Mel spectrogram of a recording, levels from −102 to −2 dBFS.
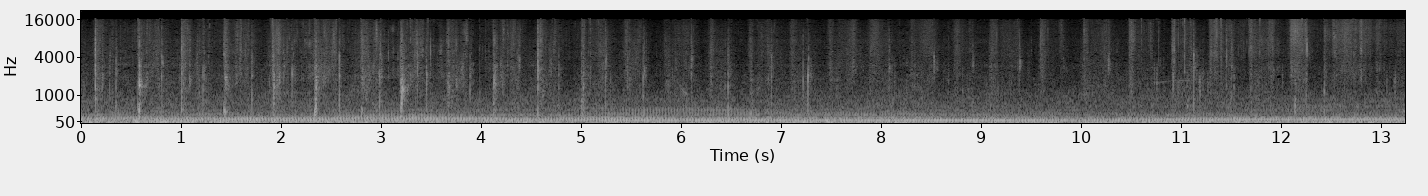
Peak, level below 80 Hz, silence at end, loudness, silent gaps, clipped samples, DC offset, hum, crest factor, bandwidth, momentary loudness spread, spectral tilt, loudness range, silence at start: -18 dBFS; -46 dBFS; 0 s; -41 LUFS; none; under 0.1%; under 0.1%; none; 22 dB; 16.5 kHz; 3 LU; -5.5 dB/octave; 2 LU; 0 s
